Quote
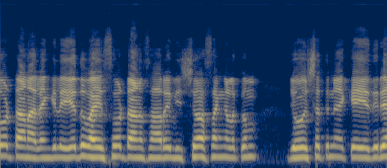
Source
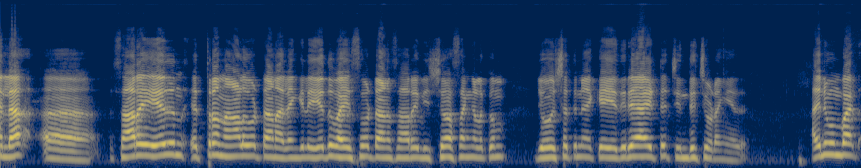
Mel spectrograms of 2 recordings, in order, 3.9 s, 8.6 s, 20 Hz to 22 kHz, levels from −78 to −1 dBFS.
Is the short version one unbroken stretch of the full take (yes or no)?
yes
